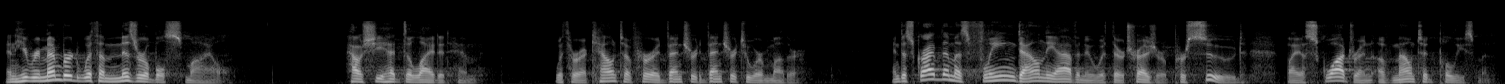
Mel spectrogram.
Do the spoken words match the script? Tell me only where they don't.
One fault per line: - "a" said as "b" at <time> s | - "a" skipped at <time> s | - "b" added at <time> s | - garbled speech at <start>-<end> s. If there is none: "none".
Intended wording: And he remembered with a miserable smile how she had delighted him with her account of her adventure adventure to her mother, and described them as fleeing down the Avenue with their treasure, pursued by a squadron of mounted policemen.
none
